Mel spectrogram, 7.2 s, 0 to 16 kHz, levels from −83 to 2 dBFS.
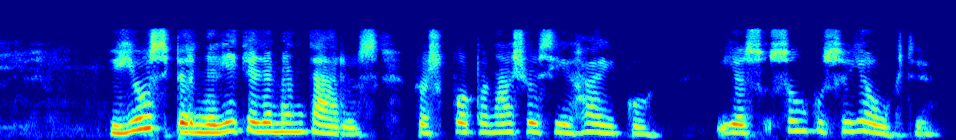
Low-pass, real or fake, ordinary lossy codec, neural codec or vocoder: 7.2 kHz; fake; MP3, 48 kbps; codec, 16 kHz, 2 kbps, FreqCodec, smaller model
